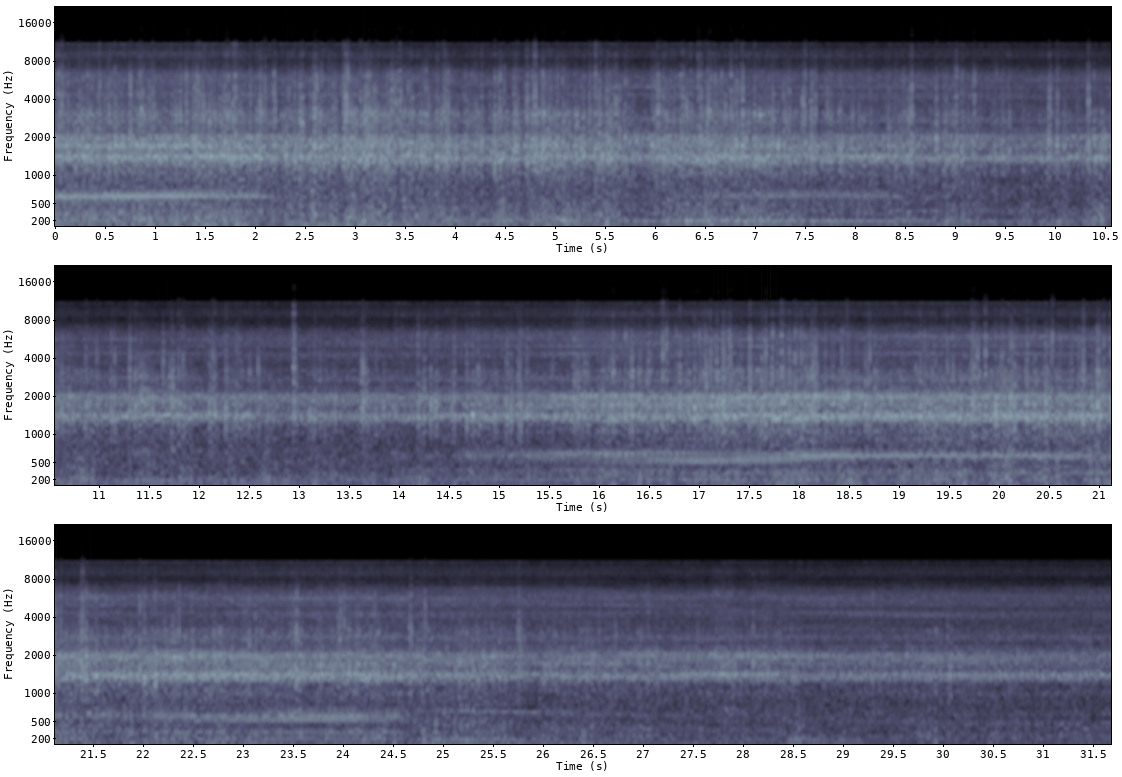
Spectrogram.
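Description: Motorcycle on the move, heard from its own onboard camera: a steady rush of wind and road noise over a faint engine note that rises and falls gently with the throttle.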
